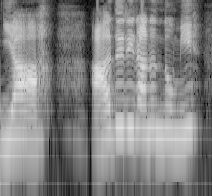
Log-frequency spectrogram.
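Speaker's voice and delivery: mother shouting at her son for taking sides; furious scolding. A narrator's reading. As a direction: yell at him in betrayed outrage.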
